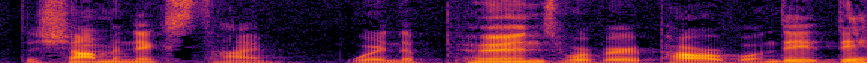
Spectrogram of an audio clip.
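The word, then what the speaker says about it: Bön: at the time was Pönpo. You don't look at the Pöns at this time. It's spelled B-O-N, but it's pronounced Pön.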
